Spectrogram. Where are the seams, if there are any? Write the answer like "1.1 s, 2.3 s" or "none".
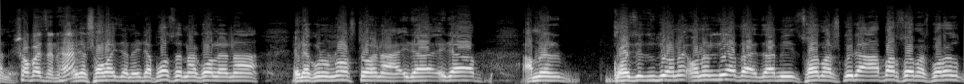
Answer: none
